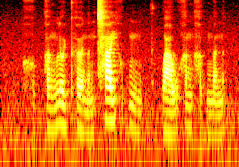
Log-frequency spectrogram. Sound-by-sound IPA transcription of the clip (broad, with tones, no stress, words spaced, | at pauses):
hʊ˧k̚hɐ˨˥ŋ lɵ˨˥ɥpʰœː˨˩n ɐ˥nt͡sʰaː˥jhʊ˧k̚ ɐ˨˩nn̪ʊ˨˥k̚fʊ˨k̚ waː˨˥w hɐ˧ŋhɐ˨k̚ŋɐ˨˥n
